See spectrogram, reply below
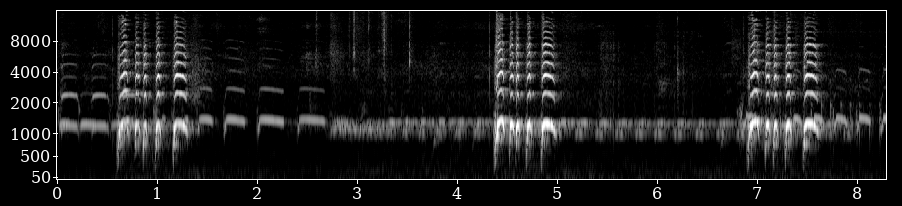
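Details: Local zebra doves, female and male, calling in turn. Three loud bursts of fast, ringing notes come roughly every three seconds, separated by long low sustained cooing trills and a faint low hum.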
